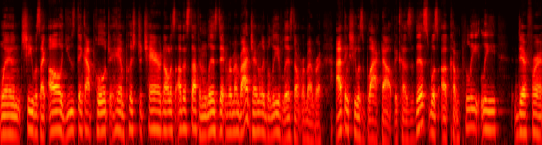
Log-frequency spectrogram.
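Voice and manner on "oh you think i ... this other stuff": plain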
